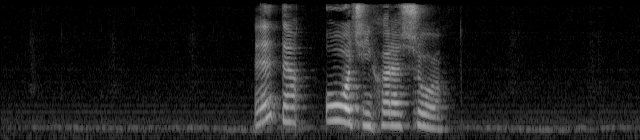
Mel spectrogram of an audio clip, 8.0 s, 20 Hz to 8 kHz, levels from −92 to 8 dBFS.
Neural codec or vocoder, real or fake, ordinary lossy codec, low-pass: none; real; AAC, 32 kbps; 7.2 kHz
